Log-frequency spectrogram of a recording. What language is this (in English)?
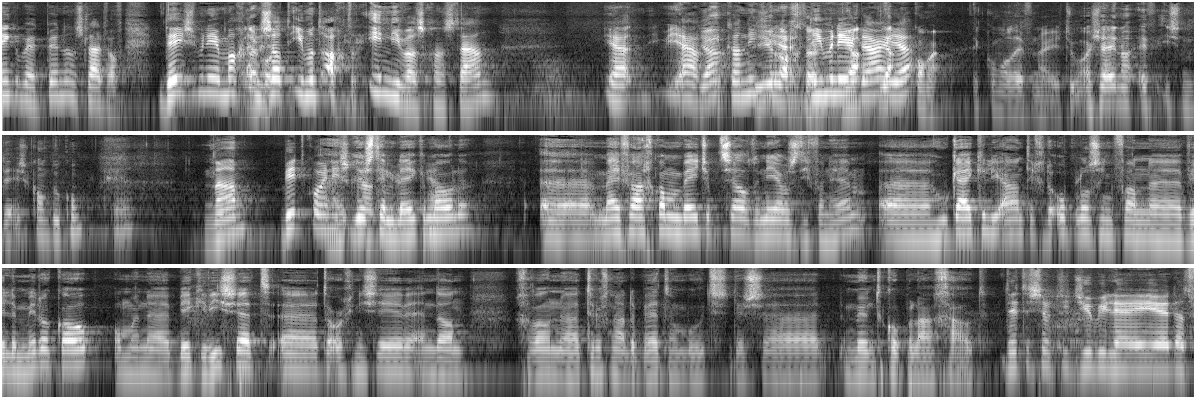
Dutch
